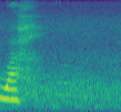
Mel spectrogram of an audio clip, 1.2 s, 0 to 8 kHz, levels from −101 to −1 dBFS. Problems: constant background noise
